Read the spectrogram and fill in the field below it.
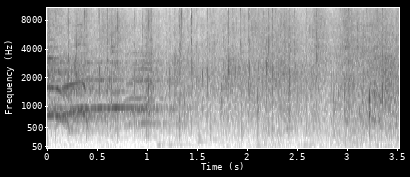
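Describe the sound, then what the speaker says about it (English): An audience claps at a live Ignite talk event, a broad steady wash of applause that is strongest at the start and fades slightly, with a brief whistle early on. "so give yourselves a round of applause, please."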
